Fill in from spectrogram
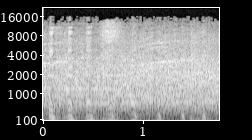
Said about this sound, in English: It's amazing. We're gonna give him a round of applause.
